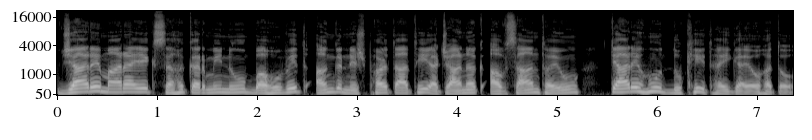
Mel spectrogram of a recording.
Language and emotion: Gujarati, sad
